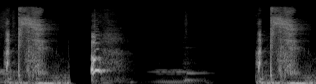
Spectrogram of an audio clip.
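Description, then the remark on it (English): A sneeze in the style of the country Georgia, performed as a series of loud, breathy bursts with a brief tonal, nasal middle section, then a final sharp explosive burst. “The country Georgia has its own sneeze.”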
